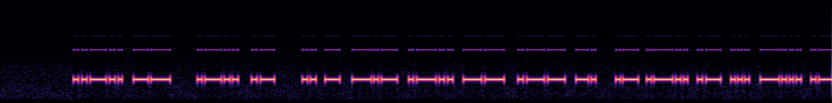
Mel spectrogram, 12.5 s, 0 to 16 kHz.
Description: Morse code (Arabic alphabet), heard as a keyed tone, hand-sent with a straight key, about 21 wpm, 850 Hz. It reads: هم لا يتكلمون …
